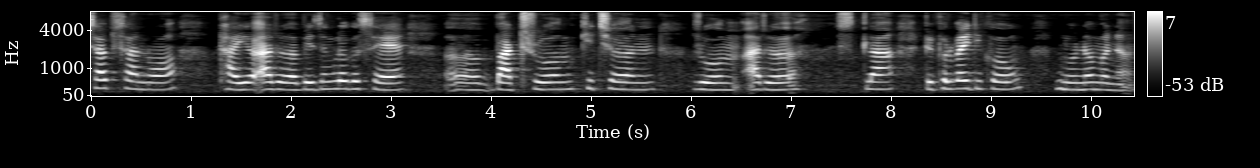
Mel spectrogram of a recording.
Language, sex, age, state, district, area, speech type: Bodo, female, 18-30, Assam, Kokrajhar, rural, spontaneous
